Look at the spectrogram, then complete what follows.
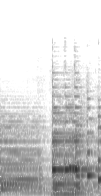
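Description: Background music: a held chord dies away, then new struck notes come in about a second in.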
